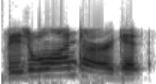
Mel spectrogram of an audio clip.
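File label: sees enemy, swat female; vo; agents; Source Model Packs; Counter Strike Model Pack; CS2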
